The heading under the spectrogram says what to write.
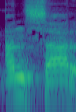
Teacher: صاد کو موٹا کیا، موٹا اگر نہ کیا تو پھر یہ سین پڑھیں گے، انصار، سار نہیں پڑھنا، انصار، صاد کو لمبا بھی کیا کیونکہ الف مدہ آ گیا، اور آگے وقف آ گیا ہے تو وقف کی وجہ سے یہاں مد عارض وقفی، اس کو اور لمبا کیا جا سکتا ہے، من انصار، تو اس کو یاد رکھنا ہے۔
